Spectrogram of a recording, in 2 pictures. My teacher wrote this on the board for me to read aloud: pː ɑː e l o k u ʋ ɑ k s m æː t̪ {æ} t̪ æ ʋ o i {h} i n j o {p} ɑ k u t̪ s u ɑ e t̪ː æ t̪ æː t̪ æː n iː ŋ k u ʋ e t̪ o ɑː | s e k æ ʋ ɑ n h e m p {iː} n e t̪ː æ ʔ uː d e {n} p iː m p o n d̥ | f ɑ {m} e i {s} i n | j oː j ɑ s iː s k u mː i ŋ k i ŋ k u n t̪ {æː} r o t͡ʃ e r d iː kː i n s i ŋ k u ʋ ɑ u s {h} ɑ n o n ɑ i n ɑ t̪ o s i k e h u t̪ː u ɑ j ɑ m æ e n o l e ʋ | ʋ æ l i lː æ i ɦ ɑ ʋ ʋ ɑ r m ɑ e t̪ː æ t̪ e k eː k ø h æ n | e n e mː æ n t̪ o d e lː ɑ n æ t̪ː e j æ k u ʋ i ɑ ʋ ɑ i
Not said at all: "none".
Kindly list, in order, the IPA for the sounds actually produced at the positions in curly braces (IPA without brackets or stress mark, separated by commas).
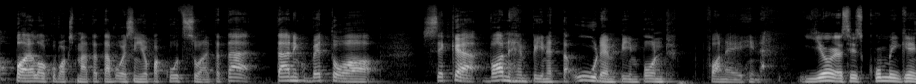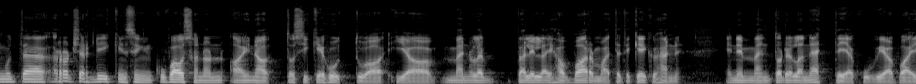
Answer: æ, s, p, iː, m, n, h, æː, h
